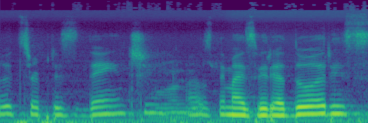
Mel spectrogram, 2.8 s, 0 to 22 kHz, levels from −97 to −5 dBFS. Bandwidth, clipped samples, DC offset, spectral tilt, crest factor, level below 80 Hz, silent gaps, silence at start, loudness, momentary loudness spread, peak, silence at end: 17.5 kHz; under 0.1%; under 0.1%; -6.5 dB/octave; 16 dB; -44 dBFS; none; 0 s; -27 LUFS; 14 LU; -10 dBFS; 0 s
